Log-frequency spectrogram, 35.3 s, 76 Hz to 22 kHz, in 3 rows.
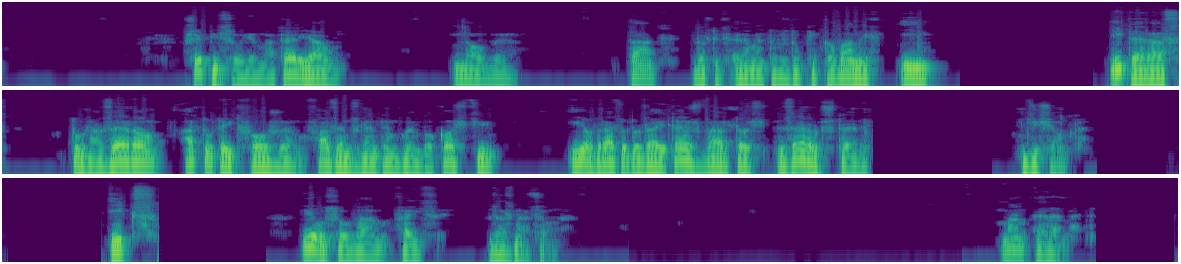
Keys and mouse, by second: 3.9 click, 5.6 click, 6.5 middle click, 8.9 i, 12.0 click, 14.7-18.2 drag, 18.6-23.7 drag, 20.4 BackSpace, 20.8 BackSpace, 25.6 x, 29.7-30.9 middle drag, 33.4 middle click, 34.5 KP_3.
